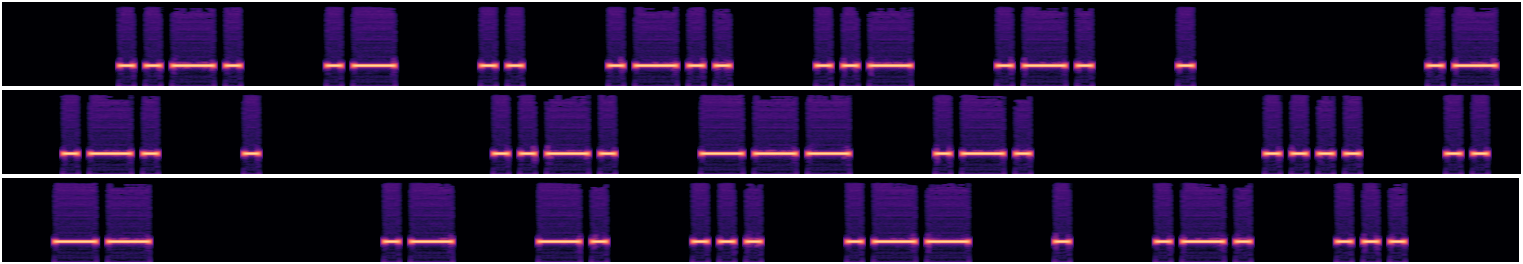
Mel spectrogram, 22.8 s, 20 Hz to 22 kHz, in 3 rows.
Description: Morse code, heard as a keyed tone, about 18 wpm, spaced as for 12 wpm, 1000 Hz. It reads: FAILURE ARE FOR HIM ANSWERS
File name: qotdfiles / 12wpm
